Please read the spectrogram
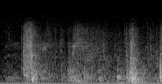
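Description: A door being broken in: four heavy thuds land at uneven intervals as it is forced, each blow a dull, booming impact with a brief rattle, and no voices.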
